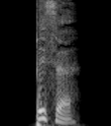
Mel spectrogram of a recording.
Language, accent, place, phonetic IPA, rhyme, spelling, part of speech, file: German, Germany, Berlin, [ˈbɪsə], -ɪsə, Bisse, noun, De-Bisse.ogg
- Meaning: nominative/accusative/genitive plural of Biss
